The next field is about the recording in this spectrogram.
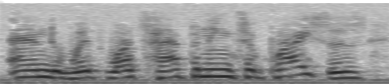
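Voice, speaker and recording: Easygoing male pitchman, played by an actor, conversational, slightly high, in a dull-sounding vintage radio spot. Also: fairly even intonation, moderate pace, dark tone, natural voice. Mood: genial, patient. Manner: casual, conversational. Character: genial, patient car pitchman quizzing a passerby. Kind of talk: 1970s radio ad. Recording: lo-fi radio broadcast, faint hum.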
